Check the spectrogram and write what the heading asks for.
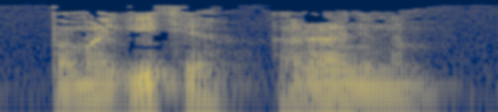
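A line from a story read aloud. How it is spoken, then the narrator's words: Quiet. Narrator (Russian): тихо произнес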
